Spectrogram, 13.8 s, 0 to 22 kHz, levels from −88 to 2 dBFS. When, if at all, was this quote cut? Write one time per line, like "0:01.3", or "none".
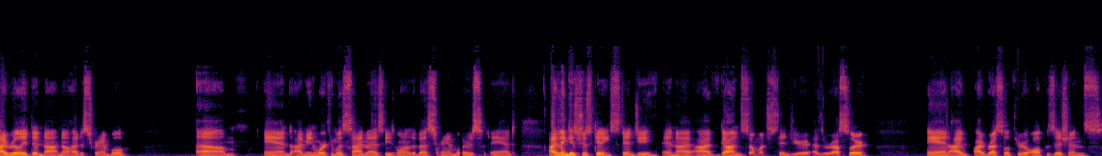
none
